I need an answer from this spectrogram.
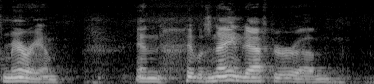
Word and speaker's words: Mariamne: It looks like Mariamne, and it was probably pronounced Miriam.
